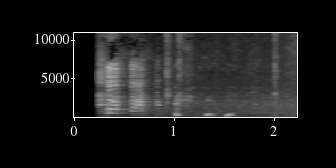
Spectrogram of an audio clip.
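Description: A toddler laughing hard: a loud run of high-pitched laughs, then a few short, quieter bursts.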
